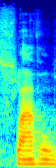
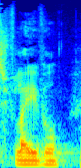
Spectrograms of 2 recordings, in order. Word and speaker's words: Flavel: Flavel, depends how you want to pronounce it. I think it's Flavel.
